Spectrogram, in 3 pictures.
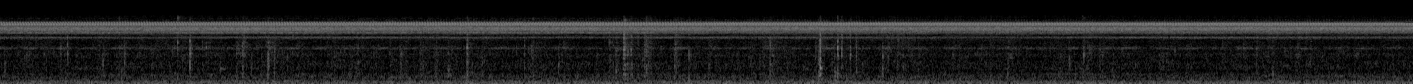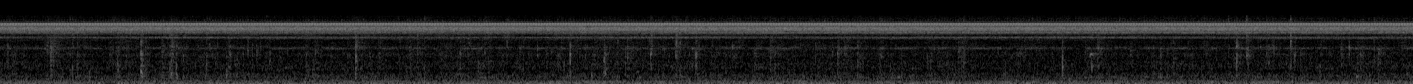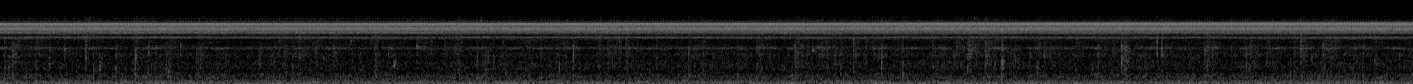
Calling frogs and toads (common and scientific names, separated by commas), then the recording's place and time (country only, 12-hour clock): none
Brazil, 2:15am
